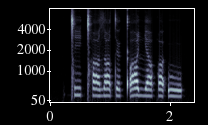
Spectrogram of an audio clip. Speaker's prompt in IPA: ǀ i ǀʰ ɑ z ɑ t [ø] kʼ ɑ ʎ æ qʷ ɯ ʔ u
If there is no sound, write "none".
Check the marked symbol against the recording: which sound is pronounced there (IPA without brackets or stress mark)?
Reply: ø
